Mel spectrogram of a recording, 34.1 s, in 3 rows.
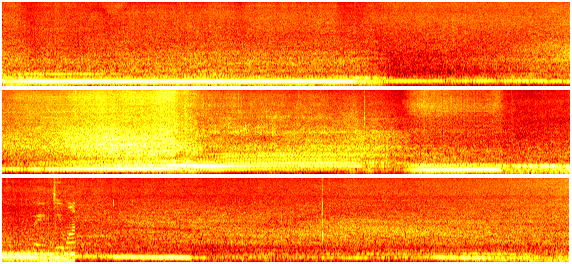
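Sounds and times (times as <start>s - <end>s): car engine drone from inside: 0.0s - 34.0s
car passing by: 0.0s - 34.0s.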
